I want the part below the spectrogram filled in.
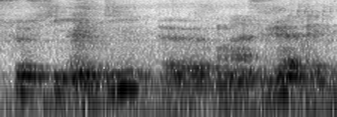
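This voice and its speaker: Through audible room echo and noticeable background noise, a man speaks very slowly at a fairly low pitch. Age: 60s. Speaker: lawyer. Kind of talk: conference talk. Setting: university lecture hall with audience. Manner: hesitant, many fillers.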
